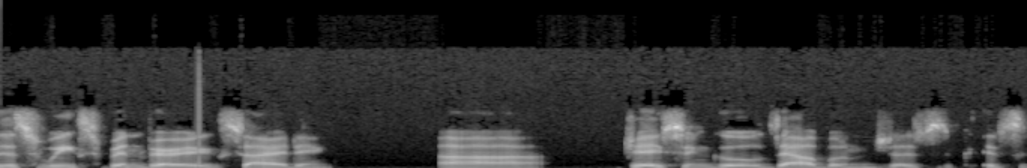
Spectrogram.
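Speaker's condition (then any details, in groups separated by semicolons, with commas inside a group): Parkinsonism from lyme disease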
